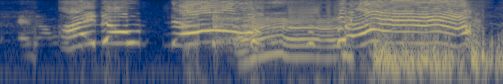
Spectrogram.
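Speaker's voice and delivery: a cornered player screaming her answer; panicked shout. Retold or imitated. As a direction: yell it in helpless panic.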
